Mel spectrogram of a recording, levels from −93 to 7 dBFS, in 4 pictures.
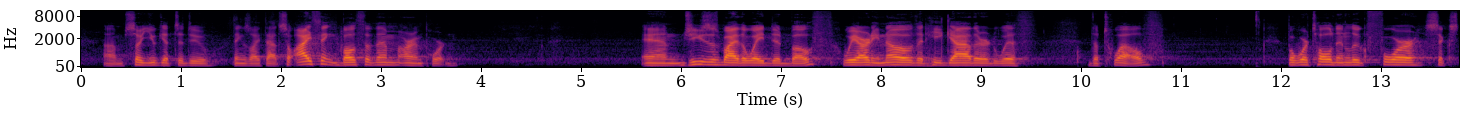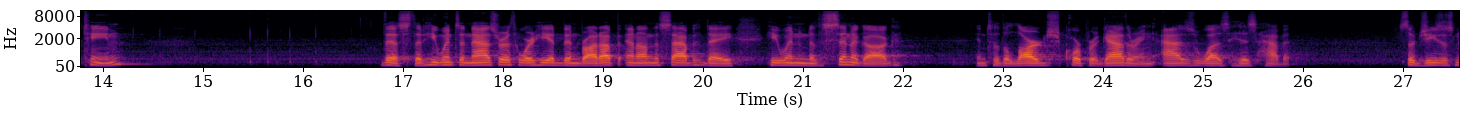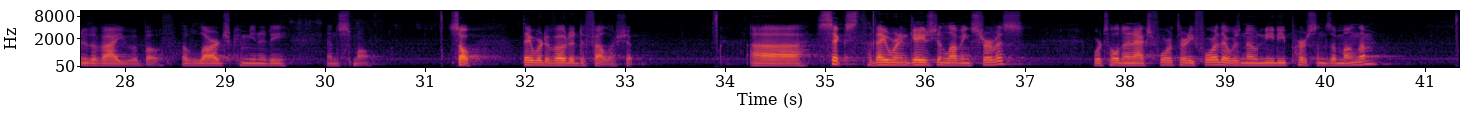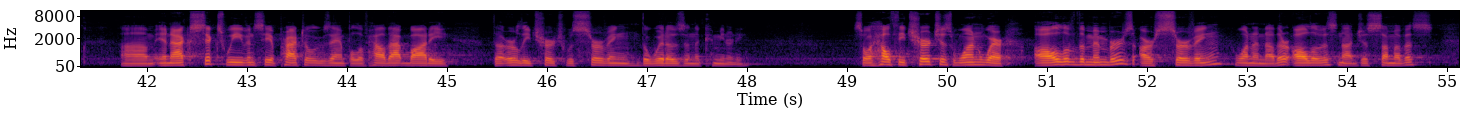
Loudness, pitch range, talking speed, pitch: -31 LUFS, 115-140 Hz, 170 wpm, 130 Hz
